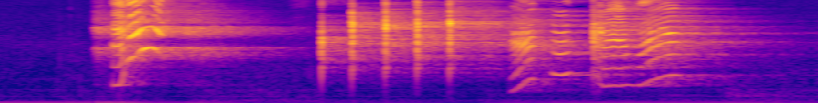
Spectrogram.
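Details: Indoor pet green parakeet producing a sliding squeaky whistle, then a quick string of sharp clicks and a couple of upward-bending warbled notes.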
